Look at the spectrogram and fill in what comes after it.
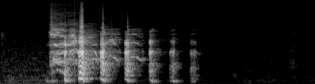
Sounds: Laughter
